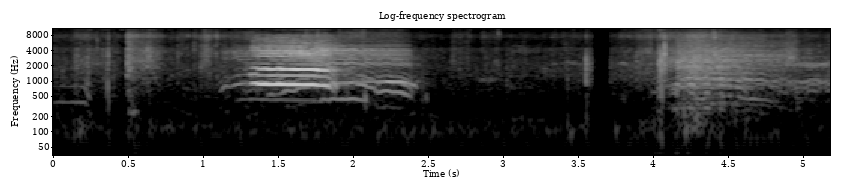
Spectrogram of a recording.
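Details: A goat gives one loud, quavering bleat lasting about a second, followed by a softer, breathier bleat after a short pause.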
